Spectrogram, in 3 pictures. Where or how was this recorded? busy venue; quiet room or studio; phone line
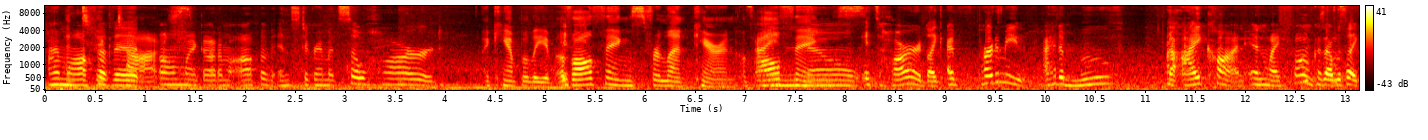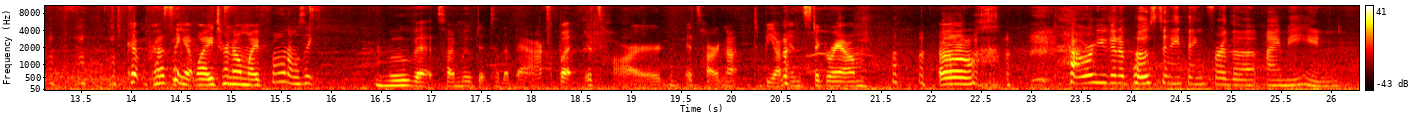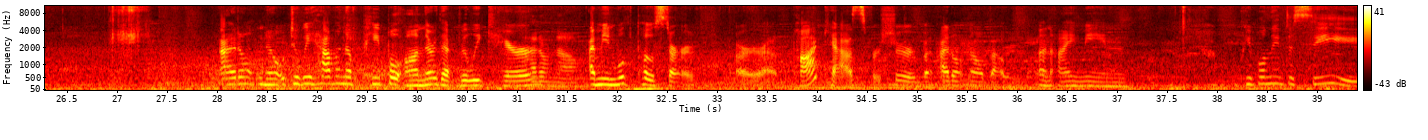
busy venue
